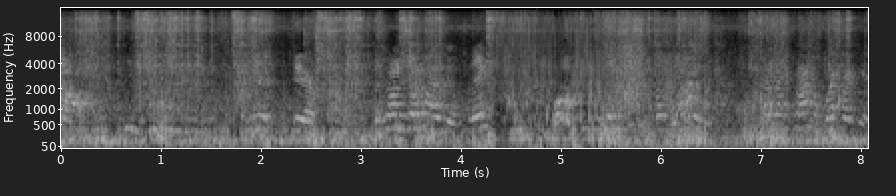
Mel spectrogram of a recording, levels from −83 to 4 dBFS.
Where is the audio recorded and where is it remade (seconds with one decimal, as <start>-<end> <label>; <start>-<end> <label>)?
0.0-4.3 recorded; 4.3-5.4 remade; 5.4-8.1 recorded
